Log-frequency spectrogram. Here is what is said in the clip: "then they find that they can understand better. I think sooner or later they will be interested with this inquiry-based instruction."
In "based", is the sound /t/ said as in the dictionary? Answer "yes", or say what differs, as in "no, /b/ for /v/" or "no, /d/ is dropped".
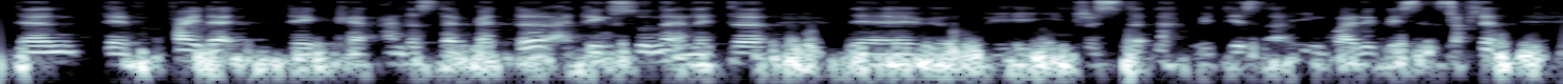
no, /t/ is dropped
